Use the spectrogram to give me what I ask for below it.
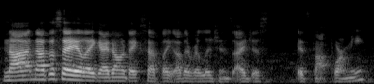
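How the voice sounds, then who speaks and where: A woman from New York City, a guest in a casual chat, talking animatedly and acting out quotes with frequent laughs. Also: fast talker. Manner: animated, acts out quotes in a high voice, laughs often.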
